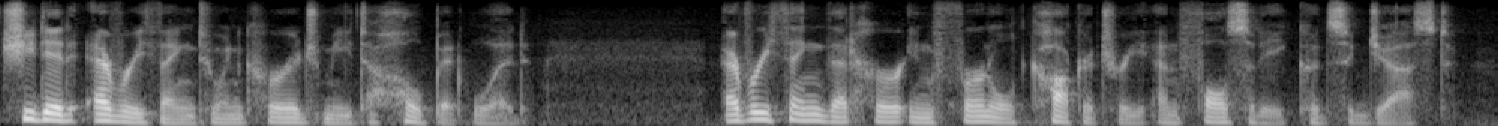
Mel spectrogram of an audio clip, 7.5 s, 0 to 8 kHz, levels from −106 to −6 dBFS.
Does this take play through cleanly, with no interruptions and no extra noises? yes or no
yes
